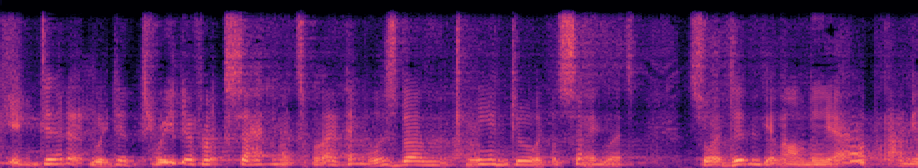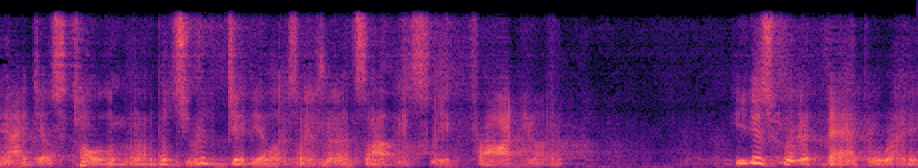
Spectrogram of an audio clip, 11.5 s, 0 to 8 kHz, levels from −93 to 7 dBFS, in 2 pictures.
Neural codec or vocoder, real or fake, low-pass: codec, 16 kHz in and 24 kHz out, 0.6 kbps, FireRedTTS-2 codec; fake; 7.2 kHz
